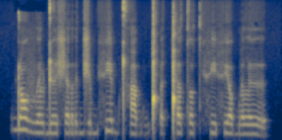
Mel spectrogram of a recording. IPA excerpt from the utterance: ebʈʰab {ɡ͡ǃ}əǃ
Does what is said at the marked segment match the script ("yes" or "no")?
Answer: no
